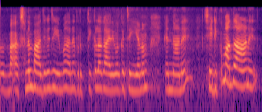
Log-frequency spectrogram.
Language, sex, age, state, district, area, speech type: Malayalam, female, 18-30, Kerala, Thrissur, urban, spontaneous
